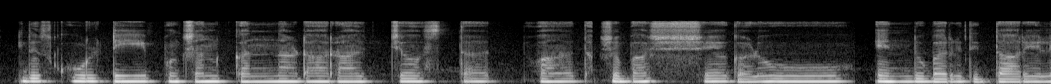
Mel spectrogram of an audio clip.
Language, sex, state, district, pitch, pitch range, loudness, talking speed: Kannada, male, Karnataka, Chamarajanagar, 130 Hz, 130-135 Hz, -14 LUFS, 75 wpm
